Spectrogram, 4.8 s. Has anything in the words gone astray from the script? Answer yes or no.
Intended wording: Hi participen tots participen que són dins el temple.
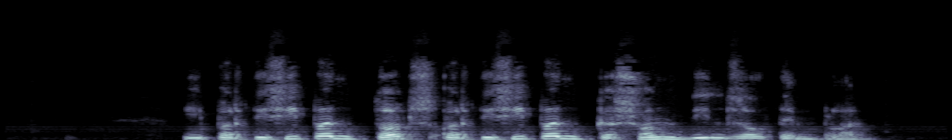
no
